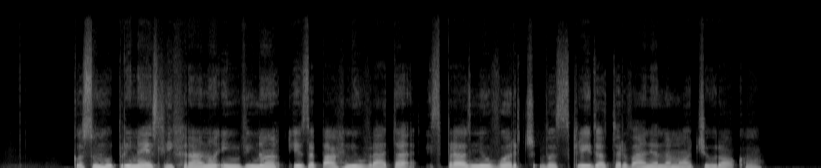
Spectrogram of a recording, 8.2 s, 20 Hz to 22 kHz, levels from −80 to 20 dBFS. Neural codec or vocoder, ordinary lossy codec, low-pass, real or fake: codec, 44.1 kHz, 2.6 kbps, DAC; none; 19.8 kHz; fake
